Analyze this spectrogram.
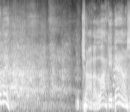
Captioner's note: audience laughing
